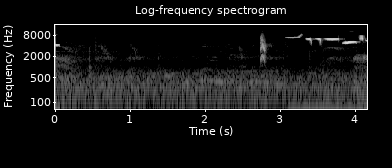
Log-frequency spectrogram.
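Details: Sparrows: after near silence, a sharp buzzy burst is followed by a run of high, thin whistled notes, some sliding downward, packed into the final second and a half.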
